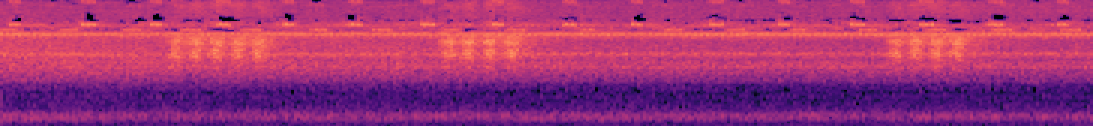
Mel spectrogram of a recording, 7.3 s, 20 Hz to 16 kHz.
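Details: Eastern Pennsylvania katydids on a summer night in 2021, the season's first: three scratchy bursts of four rapid pulses, separated by roughly two to three seconds, layered over constant cricket trilling.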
